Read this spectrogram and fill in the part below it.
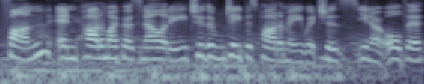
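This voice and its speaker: A woman with an Australian accent speaks at a moderate pace in a bright, sharp tone with vocal fry and ordinary pitch variation. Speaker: country singer-songwriter. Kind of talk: interview. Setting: industry convention in Nashville.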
